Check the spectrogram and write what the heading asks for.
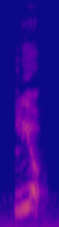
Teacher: That's the descending fourth tone. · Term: descending 4th tone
